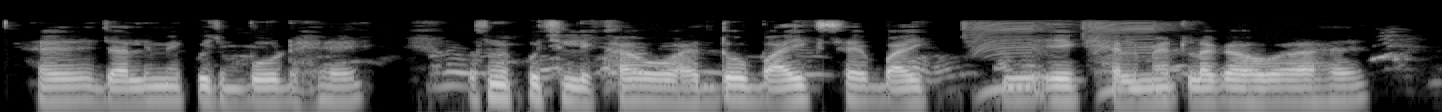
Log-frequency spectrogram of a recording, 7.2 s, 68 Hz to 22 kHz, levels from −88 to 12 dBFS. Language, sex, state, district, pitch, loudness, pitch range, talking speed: Hindi, male, Chhattisgarh, Raigarh, 125 Hz, -17 LUFS, 120-130 Hz, 175 wpm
